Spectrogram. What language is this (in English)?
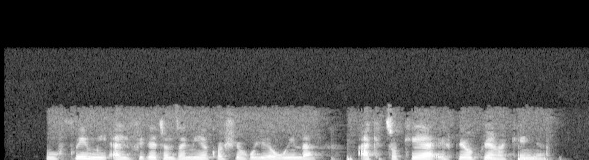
Swahili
